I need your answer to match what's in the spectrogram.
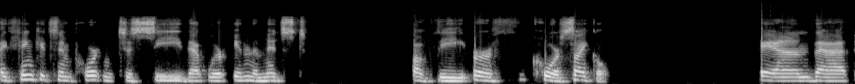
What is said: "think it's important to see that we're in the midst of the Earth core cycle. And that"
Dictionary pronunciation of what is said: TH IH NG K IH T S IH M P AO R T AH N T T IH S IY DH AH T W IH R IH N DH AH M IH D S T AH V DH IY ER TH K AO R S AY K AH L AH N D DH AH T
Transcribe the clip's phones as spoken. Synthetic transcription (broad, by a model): TH IH NG K IH T S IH M P AO R T N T T IH S IY DH AH T W IH R IH N DH AH M IH D S T AH V DH IY ER TH K AO R S AY K L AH N DH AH T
